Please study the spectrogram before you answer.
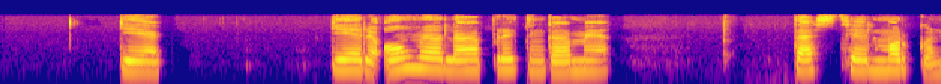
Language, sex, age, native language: Icelandic, female, 14, Icelandic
